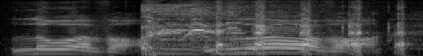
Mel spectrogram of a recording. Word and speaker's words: Louisville: Oh, that's Louisville. Like you've been shot with no kick.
